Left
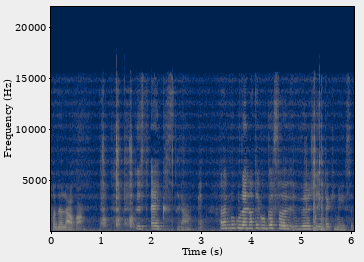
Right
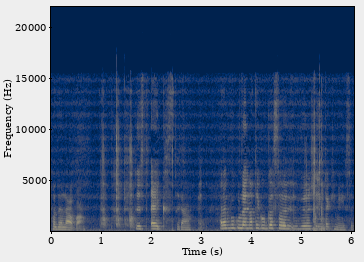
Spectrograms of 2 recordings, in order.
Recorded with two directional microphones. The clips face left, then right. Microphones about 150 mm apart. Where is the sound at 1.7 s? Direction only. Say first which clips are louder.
Right 7 dB; 30° right (ahead or behind).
